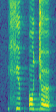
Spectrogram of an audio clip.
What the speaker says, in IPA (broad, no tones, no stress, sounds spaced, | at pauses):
xʲ ø p ʔ ɔ ɟ œ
